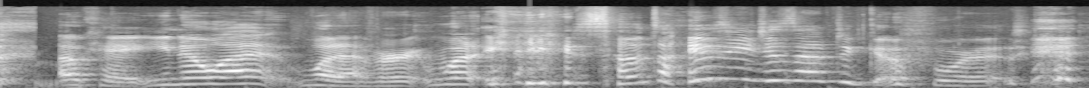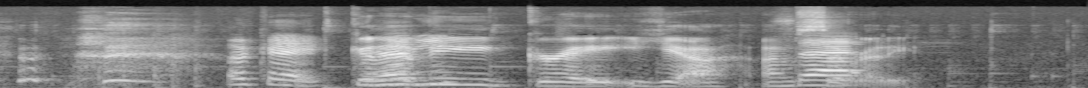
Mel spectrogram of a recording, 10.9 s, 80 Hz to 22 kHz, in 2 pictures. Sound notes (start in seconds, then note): 5.1 both Laugh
